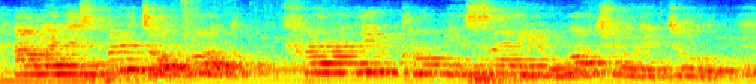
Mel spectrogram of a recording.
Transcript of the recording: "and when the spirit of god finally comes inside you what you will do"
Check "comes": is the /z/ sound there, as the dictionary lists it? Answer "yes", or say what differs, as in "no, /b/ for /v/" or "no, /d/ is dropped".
no, /z/ is dropped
